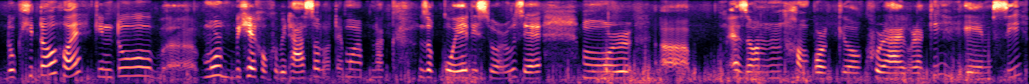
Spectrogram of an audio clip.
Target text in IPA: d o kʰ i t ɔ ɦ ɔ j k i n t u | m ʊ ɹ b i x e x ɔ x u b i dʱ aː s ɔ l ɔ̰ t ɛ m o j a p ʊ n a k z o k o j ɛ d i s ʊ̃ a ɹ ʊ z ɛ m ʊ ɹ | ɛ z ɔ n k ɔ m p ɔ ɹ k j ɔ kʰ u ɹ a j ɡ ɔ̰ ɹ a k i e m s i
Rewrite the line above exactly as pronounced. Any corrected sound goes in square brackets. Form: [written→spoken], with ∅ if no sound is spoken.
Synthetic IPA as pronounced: d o kʰ i t ɔ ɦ ɔ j k i n t u | m ʊ ɹ b i x e x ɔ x u b i dʱ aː s ɔ l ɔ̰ t ɛ m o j a p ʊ n a k z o k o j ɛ d i s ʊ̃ a ɹ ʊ z ɛ m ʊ ɹ | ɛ z ɔ n [k→x] ɔ m p ɔ ɹ k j ɔ kʰ u ɹ a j ɡ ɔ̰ ɹ a k i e m s i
